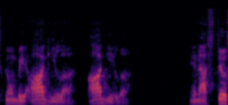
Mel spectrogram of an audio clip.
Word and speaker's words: Aguila: From what I've been corrected on and what I've actually looked up, it's supposed to be Aguila. Aguila. Like the emphasis is on the first, the Aguila. I've got a habit of saying Aguila. I emphasize the gi, but it should be Aguila.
